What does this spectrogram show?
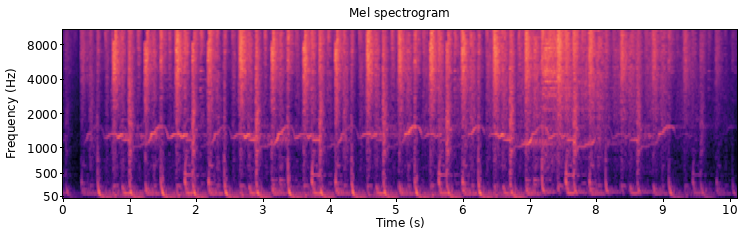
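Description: An instrumental music break plays loud and continuous, with a steady driving beat, heavy bass pulses and a repeating melodic phrase on top. No one speaks.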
